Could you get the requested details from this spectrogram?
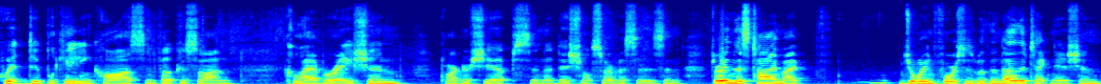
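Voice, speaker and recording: Speaking at a moderate pace, a woman has a fairly low pitch and monotone, flat intonation. Her loudness shows big swings. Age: 60s. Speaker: IT technician, small business owner. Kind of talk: podcast interview answer. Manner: halting, many fillers.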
